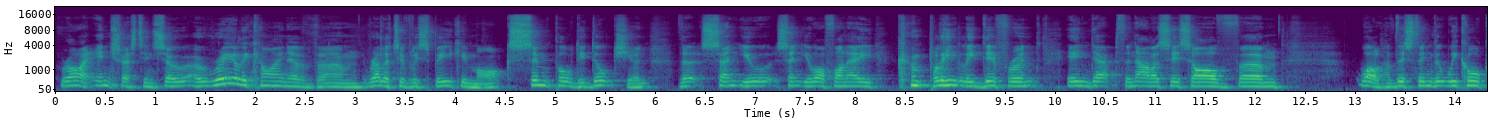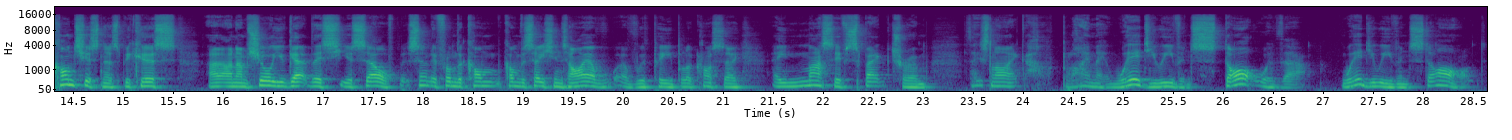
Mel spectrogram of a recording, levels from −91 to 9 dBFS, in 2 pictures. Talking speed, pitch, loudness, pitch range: 155 wpm, 160 Hz, -23 LUFS, 140-175 Hz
